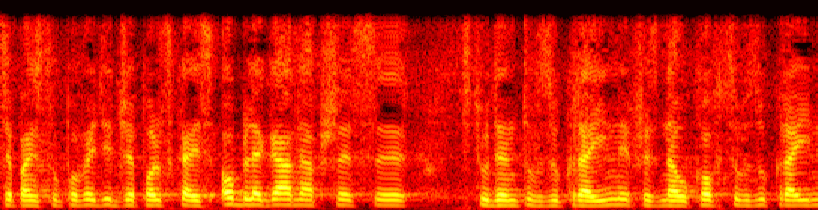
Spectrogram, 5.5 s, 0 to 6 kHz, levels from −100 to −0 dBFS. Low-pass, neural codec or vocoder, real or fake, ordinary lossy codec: 5.4 kHz; codec, 16 kHz in and 24 kHz out, 1 kbps, XY-Tokenizer; fake; none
